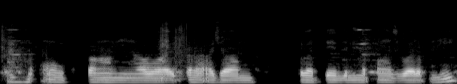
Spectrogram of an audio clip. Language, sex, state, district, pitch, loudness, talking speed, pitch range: Hindi, male, Uttar Pradesh, Etah, 100 Hz, -21 LUFS, 145 wpm, 100-105 Hz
